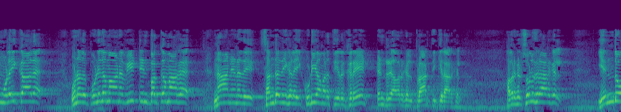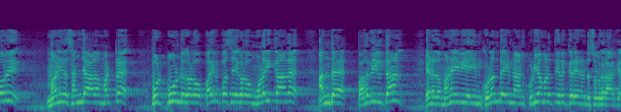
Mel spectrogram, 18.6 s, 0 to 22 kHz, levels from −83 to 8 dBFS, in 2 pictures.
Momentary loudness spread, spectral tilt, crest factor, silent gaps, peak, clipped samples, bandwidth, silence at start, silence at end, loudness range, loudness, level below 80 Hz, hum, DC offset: 7 LU; -4 dB/octave; 16 dB; none; -4 dBFS; under 0.1%; 8.8 kHz; 0 s; 0 s; 2 LU; -20 LUFS; -54 dBFS; none; under 0.1%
